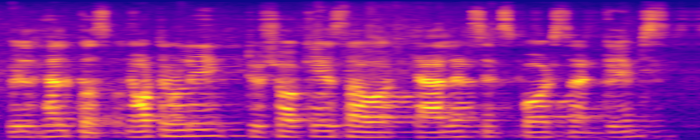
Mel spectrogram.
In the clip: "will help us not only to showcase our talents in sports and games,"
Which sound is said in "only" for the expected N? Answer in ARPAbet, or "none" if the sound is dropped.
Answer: none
